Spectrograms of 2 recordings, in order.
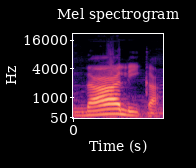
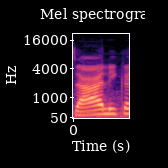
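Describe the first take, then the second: First: The word starts with a soft th-like sound. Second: The word starts with a hard z sound. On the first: The speaker calls it right. "बल्कि नरमी के साथ दालिका" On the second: The speaker calls it wrong. "ज़ालिका नहीं पढ़ेंगे। ... सख्ती वाला जा नहीं पढ़ना"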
